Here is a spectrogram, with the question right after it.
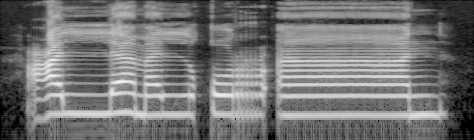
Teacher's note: کلمت علمہ میں عین کے ادائیگی حلق کے درمیان والے حصے سے ہے. · حرف اللام کی تشدید کو ظاہر کریں گے اور اسے 2 حرف کے برابر پڑھیں گے.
